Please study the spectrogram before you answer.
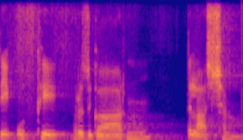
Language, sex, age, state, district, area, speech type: Punjabi, female, 45-60, Punjab, Patiala, rural, spontaneous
